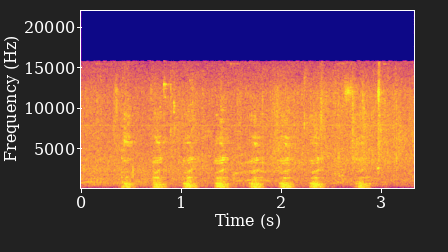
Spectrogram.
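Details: Howler monkeys at sunset in Costa Rica, giving a steady series of deep, hoarse grunts, about three per second, rough and pulsing, with no other sounds intruding.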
